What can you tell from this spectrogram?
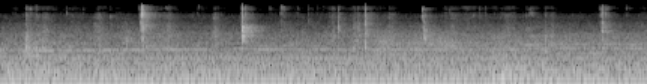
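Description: Metal spoon clicking lightly against a small bowl as someone eats from it: about half a dozen short, irregularly spaced clicks over a steady low hum.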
